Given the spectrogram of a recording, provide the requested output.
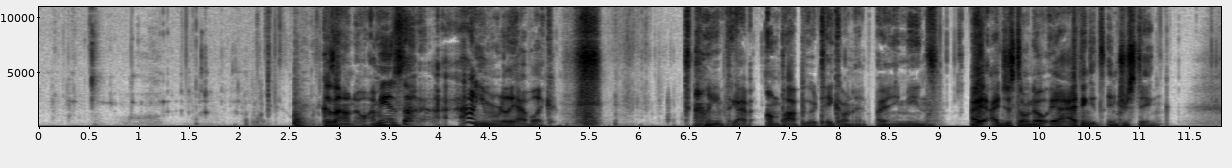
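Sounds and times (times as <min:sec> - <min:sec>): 
low electrical hum: 0:00.0 - 0:11.8
person sipping whiskey: 0:00.4 - 0:02.5
speech: 0:02.8 - 0:05.4, 0:06.7 - 0:11.3.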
